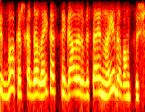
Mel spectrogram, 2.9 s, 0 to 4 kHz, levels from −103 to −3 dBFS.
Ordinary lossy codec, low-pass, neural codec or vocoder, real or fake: Opus, 32 kbps; 3.6 kHz; codec, 24 kHz, 6 kbps, HILCodec; fake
